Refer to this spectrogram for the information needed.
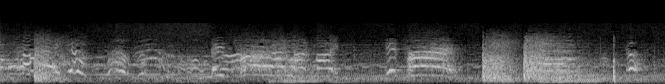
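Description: Gunshots crack out in sharp bursts in a funhouse amid a crowd's panicked shouting and screaming, with a pair of blasts landing close together near the end and another sharp one at the very close.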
